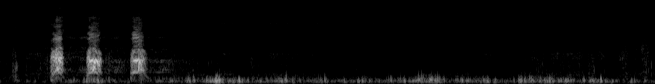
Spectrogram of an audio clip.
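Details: Eight-month-old Shiba Inu meeting cows for the first time in the Pyrenees: three sharp, loud barks in quick succession, followed by low rumbling background sound.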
